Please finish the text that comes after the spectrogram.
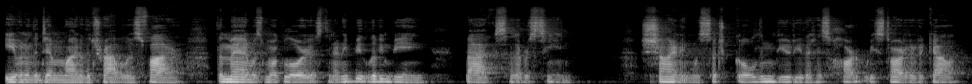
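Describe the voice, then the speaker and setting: A man reading a fantasy audiobook in a measured, expressive storytelling manner. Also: lowish voice, creaky. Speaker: narrator. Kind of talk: dramatic fantasy audiobook narration.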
